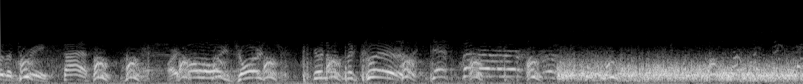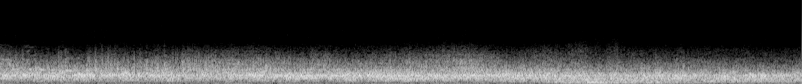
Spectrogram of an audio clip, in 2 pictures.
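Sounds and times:
speech: 0.0 - 6.5
dog barking: 0.9 - 6.3, 7.0 - 7.5
loud steady rush of wind or storm noise: 0.9 - 16.0
dog whimpering: 1.0 - 3.5, 5.2 - 6.3.

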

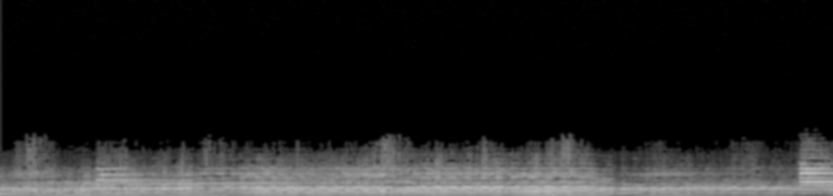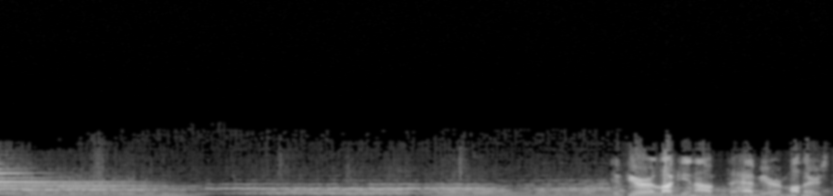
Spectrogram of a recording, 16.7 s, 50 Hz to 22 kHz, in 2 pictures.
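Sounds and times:
lush strings: 0.0 - 16.6
sustained organ chords: 0.0 - 16.6
bright chimes in a slow melody: 8.0 - 10.4
speech: 14.6 - 16.6.

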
